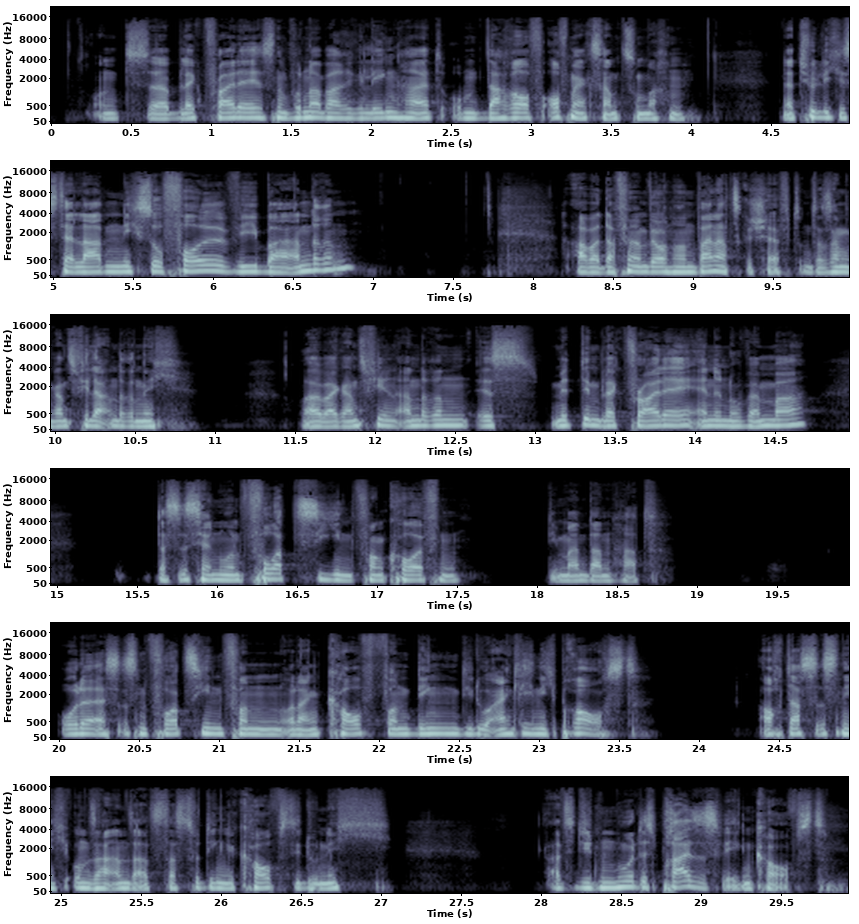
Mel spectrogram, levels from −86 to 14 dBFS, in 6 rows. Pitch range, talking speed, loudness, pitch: 125-140 Hz, 195 wpm, -19 LUFS, 135 Hz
